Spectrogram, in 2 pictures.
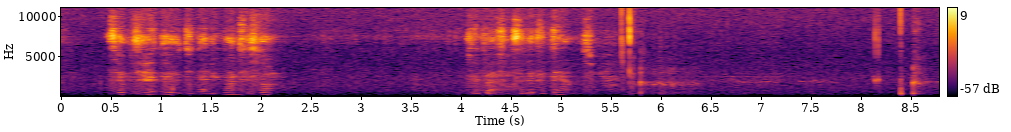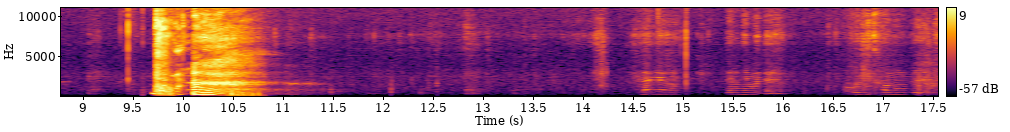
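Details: A single loud, explosive sneeze amid soft voices and whispering in a quiet room; described as one of a count of 12 sneezes.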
